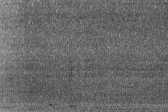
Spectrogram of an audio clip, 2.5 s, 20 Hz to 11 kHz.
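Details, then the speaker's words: Nissan S14 Silvia idling with new or remanufactured power steering pump, wheel turned lock to lock while bleeding the system: steady idle with no whine or groan; very quiet, healthy pump. "that's like the quietest best working power steering pump I have ever heard or had"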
